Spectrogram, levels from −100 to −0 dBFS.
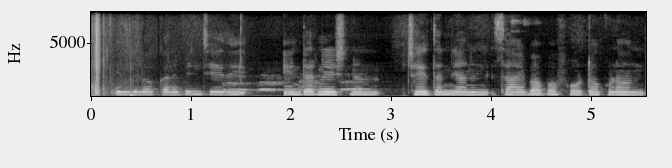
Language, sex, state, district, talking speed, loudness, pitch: Telugu, female, Andhra Pradesh, Sri Satya Sai, 110 wpm, -30 LUFS, 225 Hz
